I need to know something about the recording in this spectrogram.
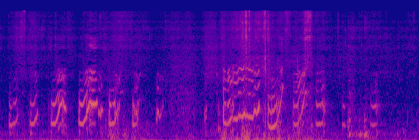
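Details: Guinea pig giving a quick series of wavering squeaks and chirps, one longer warbling note in the middle, over a low rumble and background noise.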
